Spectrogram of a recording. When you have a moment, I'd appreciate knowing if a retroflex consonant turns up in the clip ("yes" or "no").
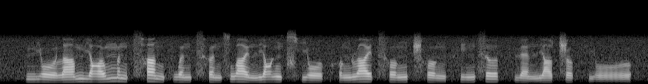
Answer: yes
